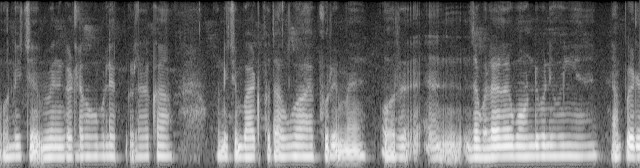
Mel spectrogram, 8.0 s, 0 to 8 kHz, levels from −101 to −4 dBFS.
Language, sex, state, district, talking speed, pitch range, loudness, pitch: Hindi, male, Bihar, East Champaran, 225 wpm, 130-140 Hz, -16 LUFS, 140 Hz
